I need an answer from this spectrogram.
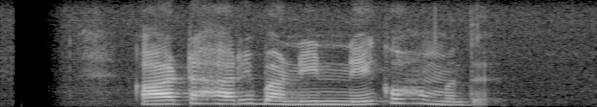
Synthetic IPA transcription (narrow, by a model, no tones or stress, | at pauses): kaːʈɐɦaɾibaninːeːkoɦoməd̪ə̰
